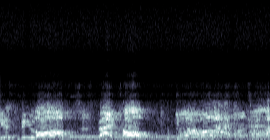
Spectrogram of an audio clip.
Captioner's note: group clamoring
